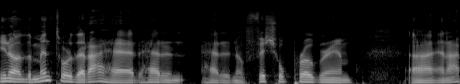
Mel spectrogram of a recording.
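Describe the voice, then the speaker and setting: A man uses a normal speaking voice at fairly low pitch, with ordinary pitch variation and a moderate pace. The recording is very clean with a silent background, dry and close with no echo. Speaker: real estate investor. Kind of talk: casual chat.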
